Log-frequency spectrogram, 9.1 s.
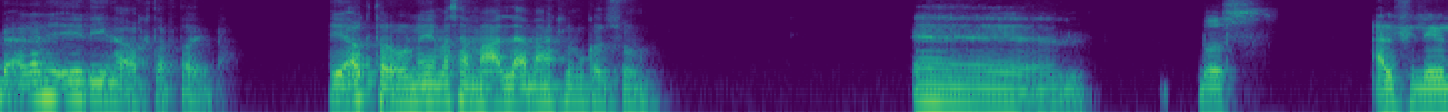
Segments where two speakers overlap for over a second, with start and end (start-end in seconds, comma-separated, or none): none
